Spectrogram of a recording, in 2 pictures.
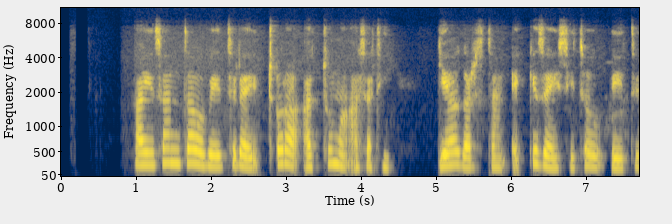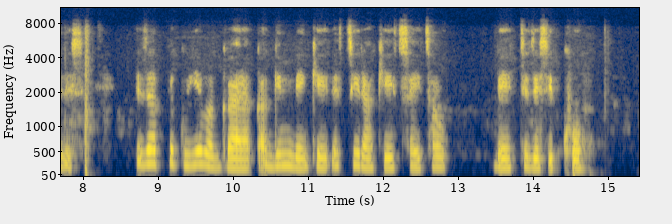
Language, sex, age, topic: Gamo, male, 25-35, government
